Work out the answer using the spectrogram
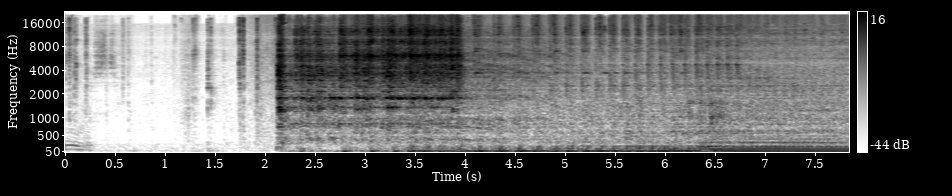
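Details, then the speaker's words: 1991 Mazda Miata Special Edition starts instantly and settles into a steady, even idle. Oil pressure rises well and the oil was not checked beforehand. Normal start and idle. "Wow, it jumped right into purring. Yeah, oil pressure went up nice. Wow. Yeah, Wow, does that thing sound good?"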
